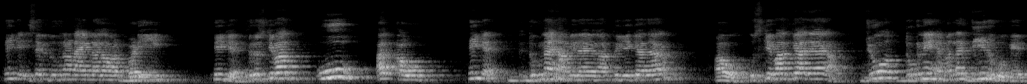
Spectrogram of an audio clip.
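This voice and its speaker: Woman teaching in a very echoey room. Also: a little high. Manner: explains step by step, repeats "ठीक है", drawn-out sample vowels. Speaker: Hindi grammar teacher. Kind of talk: classroom lecture for exam prep. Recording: very echoey room, far from the mic.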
